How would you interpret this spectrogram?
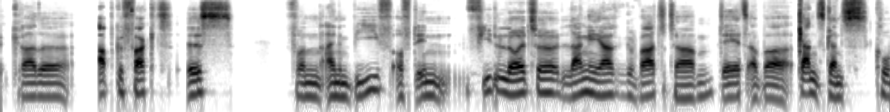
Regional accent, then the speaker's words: Frankfurt, Hesse, Germany; Das müssen wir ganz selbstkritisch als Frankfurter sagen.

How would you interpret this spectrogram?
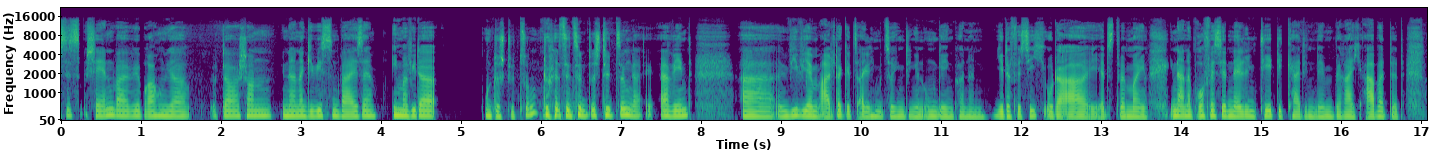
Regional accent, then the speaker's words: Austria; welche Möglichkeiten wir als Österreicher da haben.

